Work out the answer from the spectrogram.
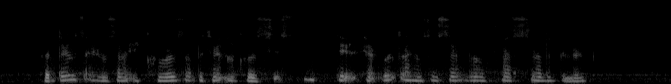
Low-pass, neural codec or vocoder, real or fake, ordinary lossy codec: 9.9 kHz; autoencoder, 22.05 kHz, a latent of 192 numbers a frame, VITS, trained on one speaker; fake; Opus, 24 kbps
